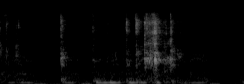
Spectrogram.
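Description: Typing on a computer keyboard: a quick run of key clicks starting about half a second in and stopping just before the end.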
